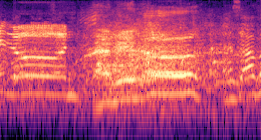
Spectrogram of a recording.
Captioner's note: audience laughs; mimics growl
